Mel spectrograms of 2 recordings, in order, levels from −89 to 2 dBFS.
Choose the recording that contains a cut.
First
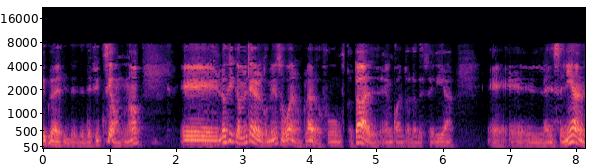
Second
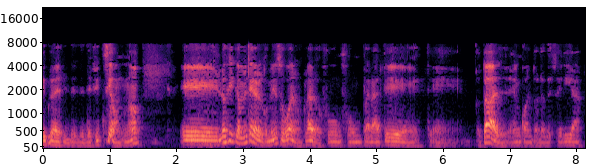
first; 1 cut; at 4.5 s

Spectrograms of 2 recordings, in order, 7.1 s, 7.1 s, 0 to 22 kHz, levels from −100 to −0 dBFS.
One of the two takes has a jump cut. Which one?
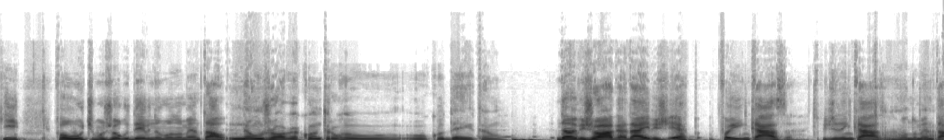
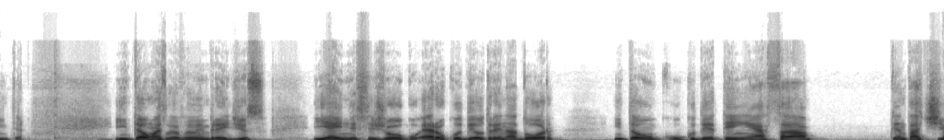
second; 1 cut; at 1.2 s

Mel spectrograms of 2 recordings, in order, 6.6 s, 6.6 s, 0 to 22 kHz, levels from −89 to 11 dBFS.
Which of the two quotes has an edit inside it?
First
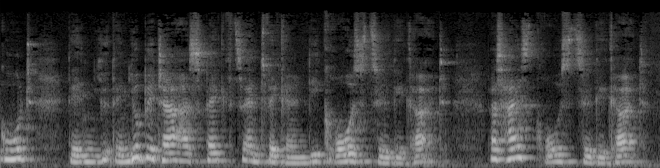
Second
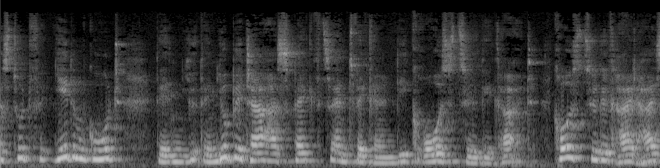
second; 1 cut; at 5.5 s

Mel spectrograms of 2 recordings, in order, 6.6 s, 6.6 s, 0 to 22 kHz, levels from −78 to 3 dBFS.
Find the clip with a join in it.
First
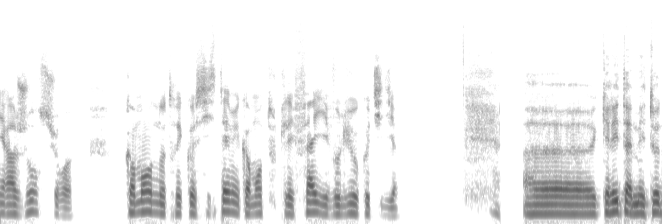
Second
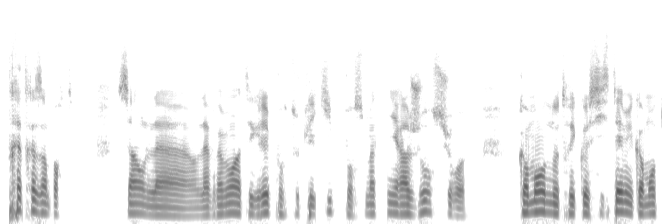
first; 1 cut; at 5.0 s

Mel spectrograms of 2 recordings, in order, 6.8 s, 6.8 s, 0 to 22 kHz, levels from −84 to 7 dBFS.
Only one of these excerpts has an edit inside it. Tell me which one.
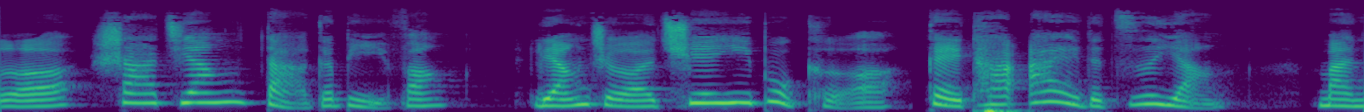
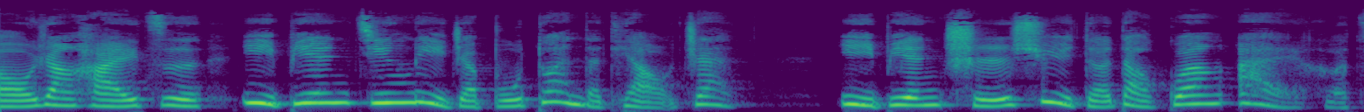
first; 2 cuts; at 2.6 s, 4.6 s

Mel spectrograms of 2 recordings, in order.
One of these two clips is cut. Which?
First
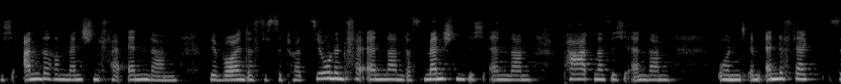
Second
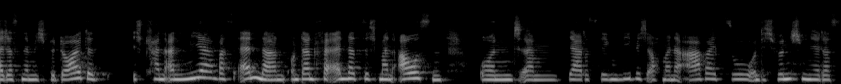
second; 1 cut; at 4.7 s

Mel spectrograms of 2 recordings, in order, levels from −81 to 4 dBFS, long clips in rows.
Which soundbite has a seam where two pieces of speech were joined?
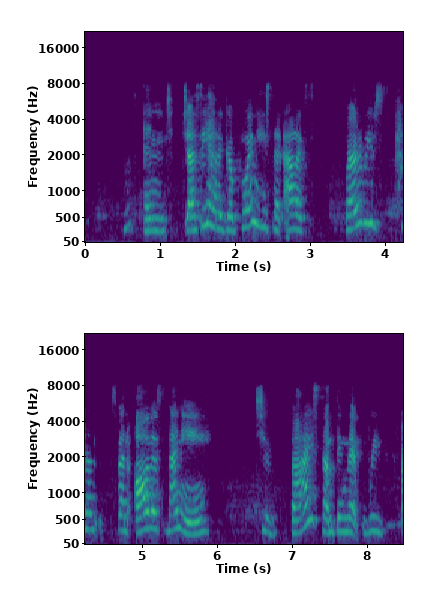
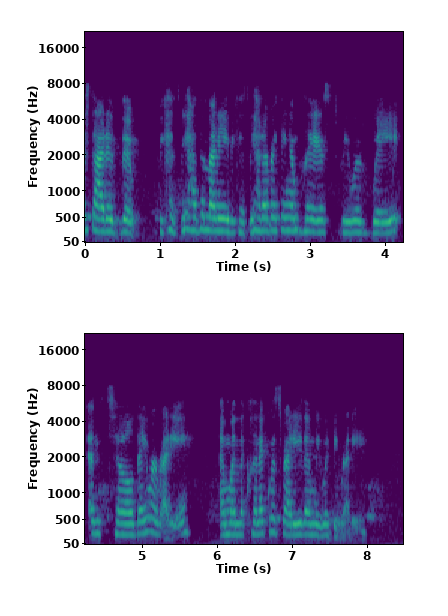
first; 1 cut; at 1.2 s

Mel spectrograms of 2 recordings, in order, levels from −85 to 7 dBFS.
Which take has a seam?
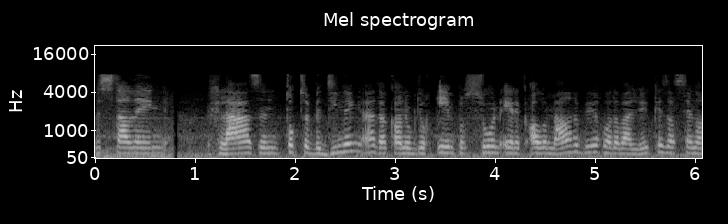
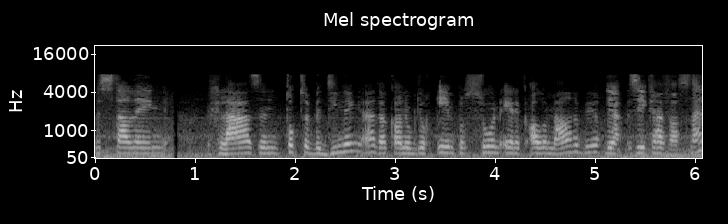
second; 1 cut; at 5.1 s

